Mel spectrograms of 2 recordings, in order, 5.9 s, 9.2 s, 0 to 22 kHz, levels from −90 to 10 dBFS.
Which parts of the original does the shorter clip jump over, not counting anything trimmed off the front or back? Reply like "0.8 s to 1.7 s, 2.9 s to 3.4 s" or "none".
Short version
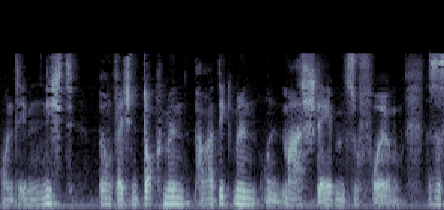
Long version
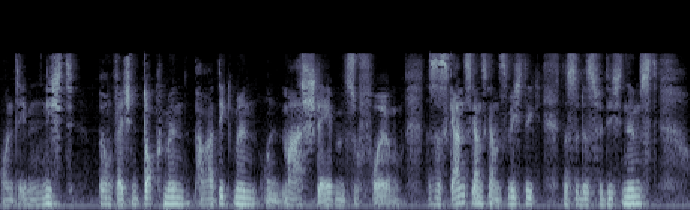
none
